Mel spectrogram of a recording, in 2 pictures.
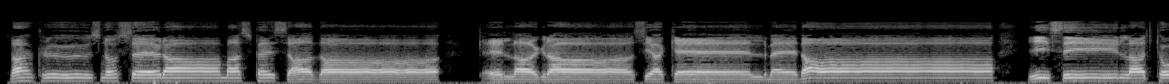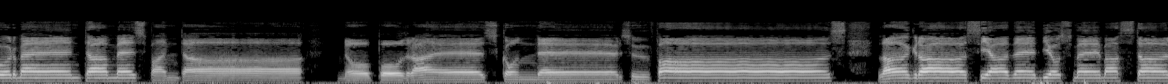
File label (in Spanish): Bajo, Cantos Espirituales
